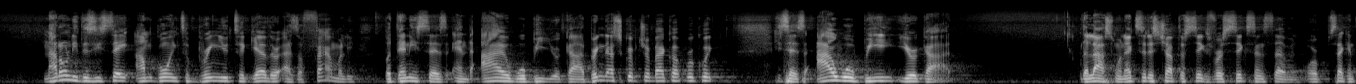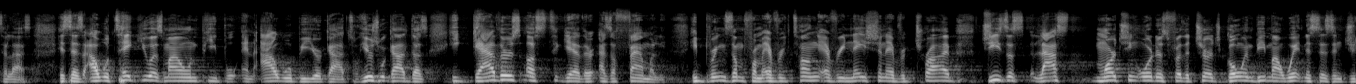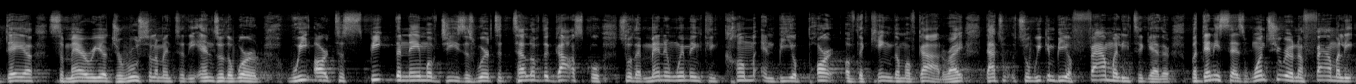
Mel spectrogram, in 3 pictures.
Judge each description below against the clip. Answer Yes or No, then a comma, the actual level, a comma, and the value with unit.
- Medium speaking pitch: Yes, medium, 155 Hz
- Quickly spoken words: Yes, fast, 240 wpm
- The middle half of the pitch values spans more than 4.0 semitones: No, average, 3.6 semitones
